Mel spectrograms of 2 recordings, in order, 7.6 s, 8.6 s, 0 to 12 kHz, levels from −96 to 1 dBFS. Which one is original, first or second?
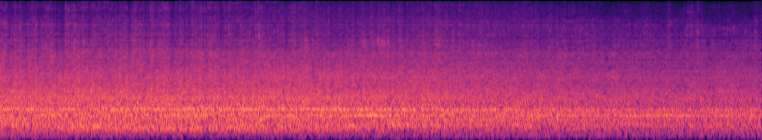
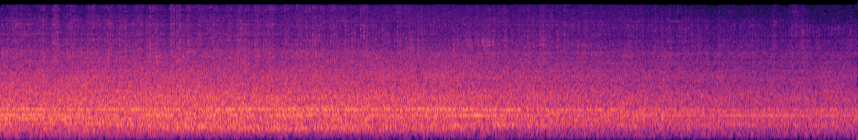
second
